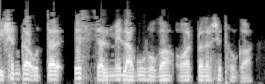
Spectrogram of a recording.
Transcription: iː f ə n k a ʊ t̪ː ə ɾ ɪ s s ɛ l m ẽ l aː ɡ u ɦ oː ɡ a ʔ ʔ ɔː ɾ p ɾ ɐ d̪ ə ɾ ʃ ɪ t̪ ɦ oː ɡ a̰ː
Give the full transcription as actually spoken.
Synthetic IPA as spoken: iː ʃ ə n k a ʊ t̪ː ə ɾ ɪ s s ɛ l m ẽ l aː ɡ u ɦ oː ɡ a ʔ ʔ ɔː ɾ p ɾ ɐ d̪ ə ɾ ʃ ɪ t̪ ɦ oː ɡ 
